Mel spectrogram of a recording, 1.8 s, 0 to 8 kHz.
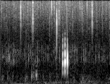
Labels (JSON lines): {"label": "biophony, damselfish", "recorder": "SoundTrap 500"}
